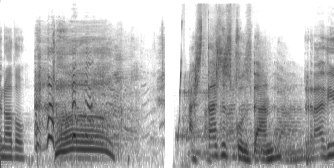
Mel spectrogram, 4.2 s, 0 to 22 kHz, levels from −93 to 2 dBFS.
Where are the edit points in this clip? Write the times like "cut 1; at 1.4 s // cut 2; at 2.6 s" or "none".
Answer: cut 1; at 1.9 s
